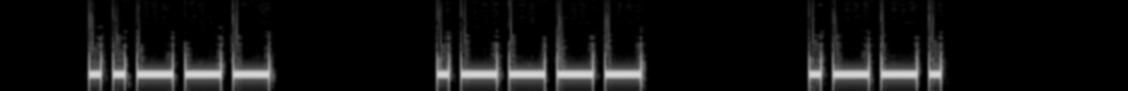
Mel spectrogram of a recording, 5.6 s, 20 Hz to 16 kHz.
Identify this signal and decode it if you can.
Morse code, heard as a keyed tone, about 20 wpm, spaced as for 8 wpm, 700 Hz. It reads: 21P
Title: 152 Lesson 25e - Letter p - Three Characters 20wpm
